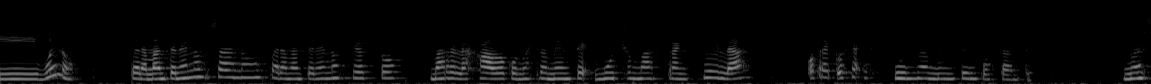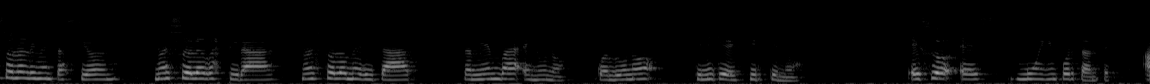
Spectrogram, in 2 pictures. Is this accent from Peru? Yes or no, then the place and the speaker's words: no; Chile; nosotros como chilenos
